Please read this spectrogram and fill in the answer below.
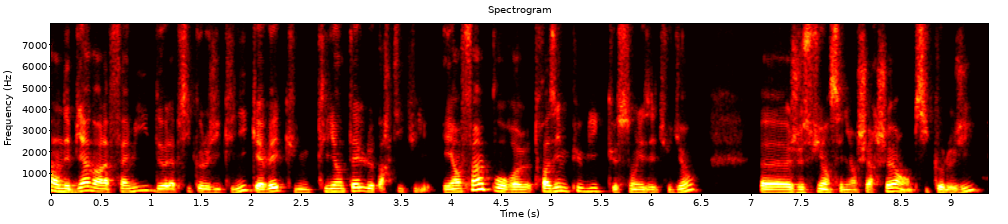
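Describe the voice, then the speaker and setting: Casting: adult male, mellow warm voice, structured explanatory delivery on a panel. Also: mid-range voice, husky. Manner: explanatory, orderly, some fillers. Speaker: psychologist and lecturer. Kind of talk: panel talk about his profession.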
